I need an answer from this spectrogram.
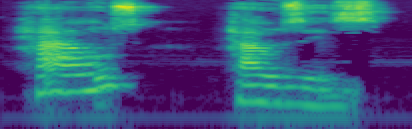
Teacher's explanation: So the fricative s has changed to z. The voiceless s changes to the voiced z, and because z is a sibilant, we have the extra syllable is.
